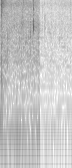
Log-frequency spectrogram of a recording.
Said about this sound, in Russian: на среднем огне в оливковом масле я обжариваю лук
